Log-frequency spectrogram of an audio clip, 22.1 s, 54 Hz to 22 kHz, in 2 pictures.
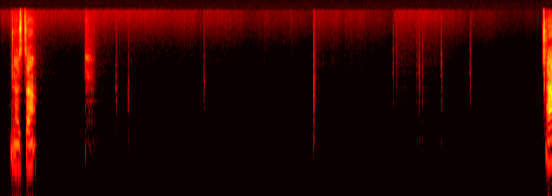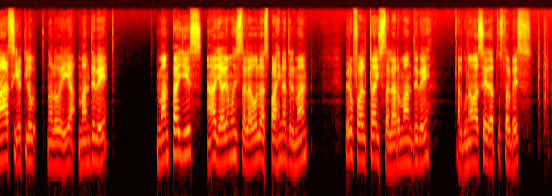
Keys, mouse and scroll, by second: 7.0 scroll down 2, 7.7-8.3 scroll down 4, 9.2 scroll down 2, 11.7-13.1 drag, 17.3-18.9 scroll down 5, 20.0 scroll down 1, 21.4-22.0 typing.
